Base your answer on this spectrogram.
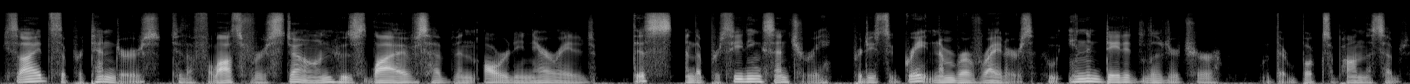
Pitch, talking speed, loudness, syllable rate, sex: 95 Hz, 140 wpm, -21 LUFS, 5.0 syllables/s, male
